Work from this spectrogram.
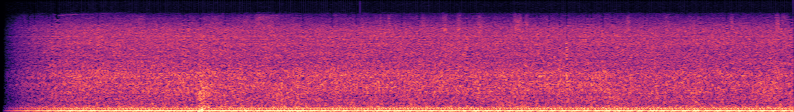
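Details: Steady wind and rushing broadband noise with a low constant hum underneath; no animal calls stand out.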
